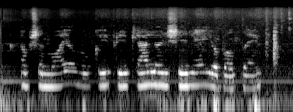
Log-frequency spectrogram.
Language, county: Lithuanian, Vilnius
